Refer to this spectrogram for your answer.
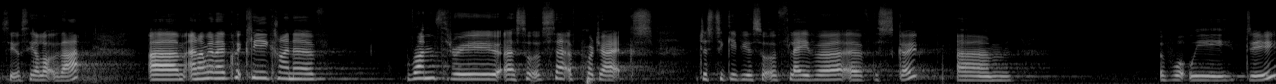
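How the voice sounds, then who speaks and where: A woman with a London accent speaks fairly slowly at a fairly high pitch, with ordinary pitch variation and long, frequent pauses. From London, England. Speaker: architect. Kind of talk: keynote presentation.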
